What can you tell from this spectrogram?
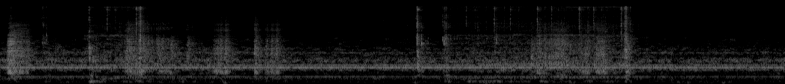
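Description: Regula 701 cuckoo clock movement being tripped by hand on a test stand: irregular mechanical clicking and clattering from its levers and gear train, with a steady faint hum underneath.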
